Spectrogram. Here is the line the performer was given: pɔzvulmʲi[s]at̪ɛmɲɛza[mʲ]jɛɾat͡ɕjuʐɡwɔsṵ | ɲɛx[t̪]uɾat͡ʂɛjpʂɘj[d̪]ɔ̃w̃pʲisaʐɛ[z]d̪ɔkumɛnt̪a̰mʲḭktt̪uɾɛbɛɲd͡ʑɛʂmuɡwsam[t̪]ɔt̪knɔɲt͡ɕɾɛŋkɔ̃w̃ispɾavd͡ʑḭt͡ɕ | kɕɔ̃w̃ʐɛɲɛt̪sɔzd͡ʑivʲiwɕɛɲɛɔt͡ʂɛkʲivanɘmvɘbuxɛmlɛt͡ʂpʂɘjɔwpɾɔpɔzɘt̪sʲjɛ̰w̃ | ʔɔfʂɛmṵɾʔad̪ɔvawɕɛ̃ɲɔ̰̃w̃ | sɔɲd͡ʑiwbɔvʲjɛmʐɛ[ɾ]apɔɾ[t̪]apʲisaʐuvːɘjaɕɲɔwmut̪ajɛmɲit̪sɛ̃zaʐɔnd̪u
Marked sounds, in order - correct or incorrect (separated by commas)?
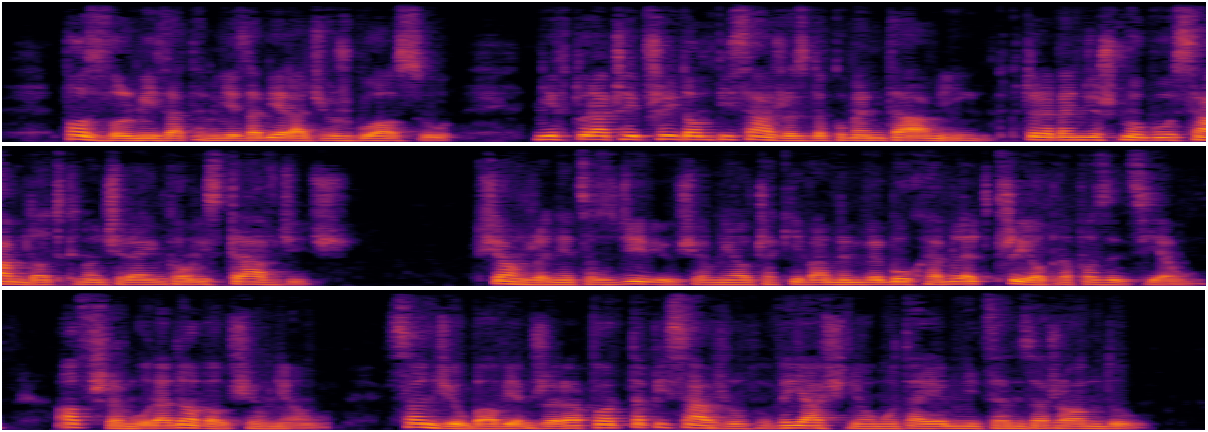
incorrect, incorrect, correct, correct, correct, incorrect, correct, correct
